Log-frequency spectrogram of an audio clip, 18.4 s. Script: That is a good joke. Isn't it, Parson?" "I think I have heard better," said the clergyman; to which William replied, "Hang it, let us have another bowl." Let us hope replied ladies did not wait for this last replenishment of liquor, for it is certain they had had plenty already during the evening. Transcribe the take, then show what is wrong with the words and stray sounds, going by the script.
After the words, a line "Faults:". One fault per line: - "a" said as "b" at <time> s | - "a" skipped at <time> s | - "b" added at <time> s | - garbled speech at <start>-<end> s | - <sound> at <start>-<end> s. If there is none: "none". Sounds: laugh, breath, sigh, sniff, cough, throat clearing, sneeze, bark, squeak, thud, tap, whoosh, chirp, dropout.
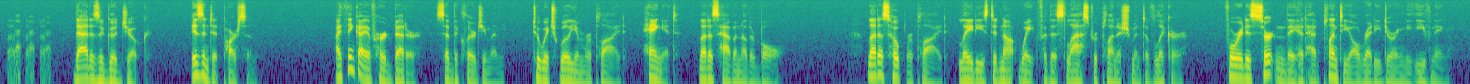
That is a good joke. Isn't it, Parson?" "I think I have heard better," said the clergyman; to which William replied, "Hang it, let us have another bowl." Let us hope replied ladies did not wait for this last replenishment of liquor, for it is certain they had had plenty already during the evening.
Faults:
- laugh at 0.1-0.6 s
